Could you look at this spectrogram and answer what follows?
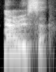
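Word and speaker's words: Naruse: How do you pronounce that? Narusa.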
